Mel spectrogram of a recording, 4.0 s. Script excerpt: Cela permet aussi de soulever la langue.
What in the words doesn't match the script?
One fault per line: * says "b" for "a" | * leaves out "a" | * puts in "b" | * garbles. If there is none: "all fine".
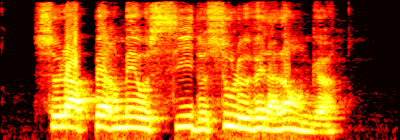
all fine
